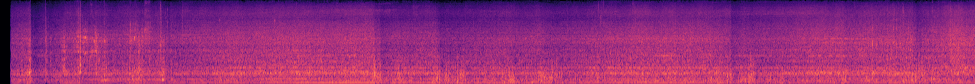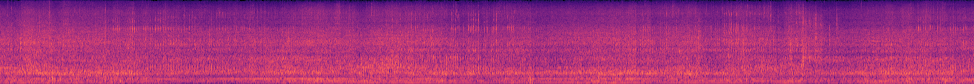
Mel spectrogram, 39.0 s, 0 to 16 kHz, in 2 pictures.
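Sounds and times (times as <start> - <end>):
diesel engine running: 0.2 - 38.9.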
